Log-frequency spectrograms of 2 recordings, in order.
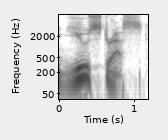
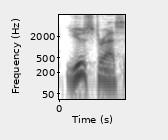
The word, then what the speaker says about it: eustress: the first one is what we'll call you stress eustress in psychology is good uh that prefix you means good it's good stress the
